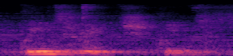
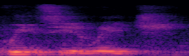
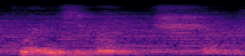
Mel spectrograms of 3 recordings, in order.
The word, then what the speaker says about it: Queensrÿche: Queensrÿche. Bueno, se escribe Queen y después Rich. Okay. ¿Sí? Y creo que yo una S en medio. Yo la pronunciaba como Quincy Rich.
